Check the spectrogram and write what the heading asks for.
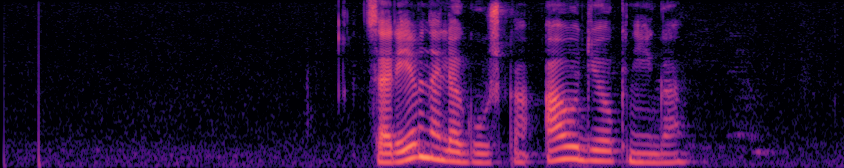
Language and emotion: Russian, neutral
